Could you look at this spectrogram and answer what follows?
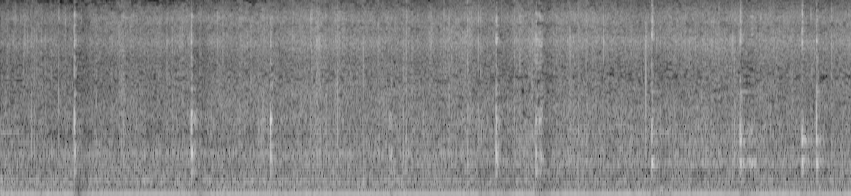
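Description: Meat for sambosa filling sizzles and fries in a pan while it is stirred, with a continuous crackling hiss and scattered scraping clicks from the stirring, close and steady with no voices.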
